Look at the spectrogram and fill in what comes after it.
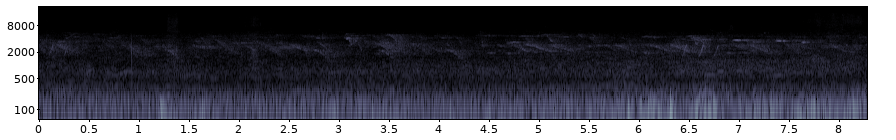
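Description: Many birds chirping and chattering together, a dense run of short downward-sliding calls, over a steady low rumble.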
